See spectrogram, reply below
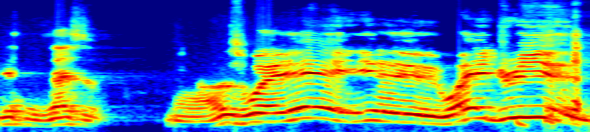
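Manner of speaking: bad, cheesy, swooping Italian voice. Recalling an early character voice: bad Sylvester Stallone imitation. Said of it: "probably what was a bad imitation of Sylvester Stallone".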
